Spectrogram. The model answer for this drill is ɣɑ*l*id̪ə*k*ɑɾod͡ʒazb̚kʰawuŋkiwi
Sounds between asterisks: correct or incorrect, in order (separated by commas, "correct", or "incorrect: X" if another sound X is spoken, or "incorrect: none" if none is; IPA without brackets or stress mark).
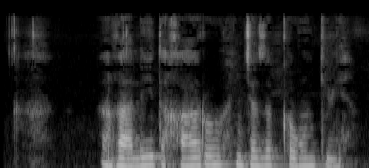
correct, incorrect: x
